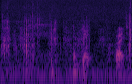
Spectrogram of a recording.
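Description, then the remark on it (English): A mixture of rock and sea salt being crunched up while cooking, a series of short, gritty grinding bursts at an uneven pace over a low, steady background hum. “A bit easier to crunch up, actually.”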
